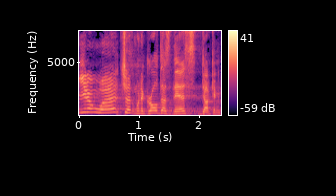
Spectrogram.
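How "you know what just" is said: put-on huffy girlfriend. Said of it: "I'd be like".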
